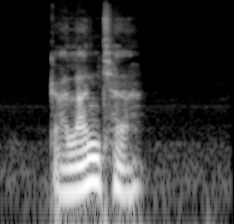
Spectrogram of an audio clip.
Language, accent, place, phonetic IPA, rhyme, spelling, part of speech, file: German, Germany, Berlin, [ɡaˈlantɐ], -antɐ, galanter, adjective, De-galanter.ogg
- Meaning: 1. comparative degree of galant 2. inflection of galant: strong/mixed nominative masculine singular 3. inflection of galant: strong genitive/dative feminine singular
